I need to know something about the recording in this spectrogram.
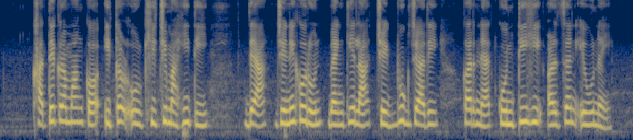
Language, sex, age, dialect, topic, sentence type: Marathi, female, 18-24, Varhadi, banking, statement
